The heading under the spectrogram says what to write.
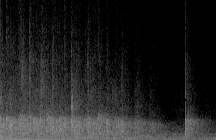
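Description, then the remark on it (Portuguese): A church audience applauds the Lord with steady, dense clapping that slowly fades over a few seconds, a low hum underneath and one sharp clap near the end. “Pode aplaudir o Senhor por essa alegria que eu e você vamos ter no Senhor Jesus?”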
